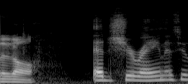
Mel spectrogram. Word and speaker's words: Sheeran: So I've always pronounced his name incorrectly. I've always pronounced it Ed Sheeran, and apparently it's Ed Sheeran.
